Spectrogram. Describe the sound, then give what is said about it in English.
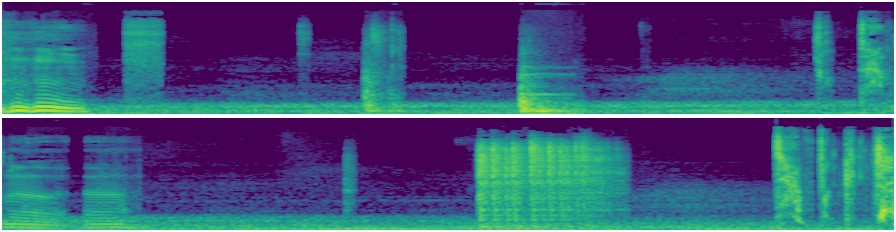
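Dice clatter across a hard table in several sharp bursts of rattling clicks, some brief and one longer tumble, with people talking quietly in between, as players roll for a charisma check in a tabletop role-playing game. “My fucking dice”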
